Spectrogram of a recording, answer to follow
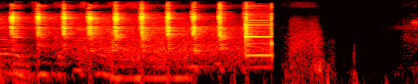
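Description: Rapid, even ticking, about four ticks a second, for about two seconds, ending in a short bright tone; the sound then cuts out almost to silence.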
